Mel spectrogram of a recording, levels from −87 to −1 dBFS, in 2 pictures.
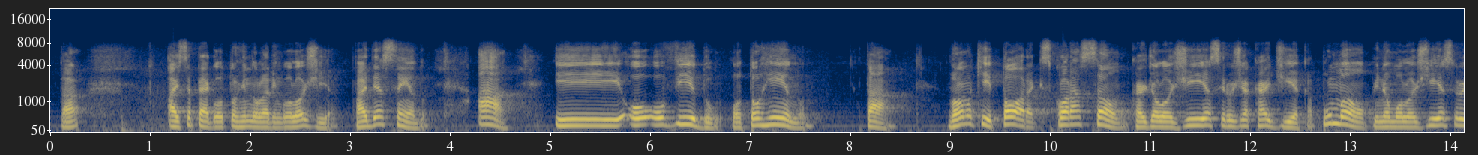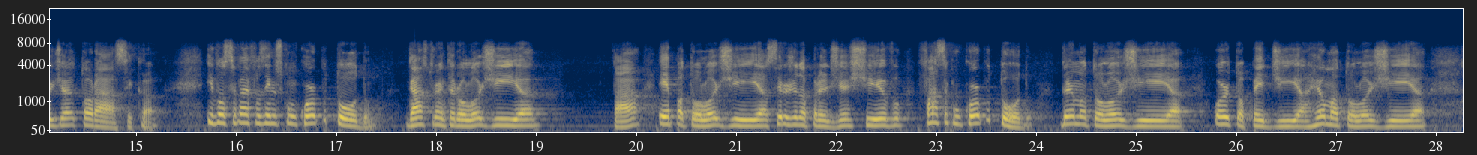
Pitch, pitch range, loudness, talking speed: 170 Hz, 150-195 Hz, -20 LUFS, 105 wpm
